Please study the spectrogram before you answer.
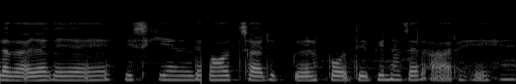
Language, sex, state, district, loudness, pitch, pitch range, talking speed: Hindi, female, Maharashtra, Pune, -42 LUFS, 205 Hz, 195-215 Hz, 160 wpm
